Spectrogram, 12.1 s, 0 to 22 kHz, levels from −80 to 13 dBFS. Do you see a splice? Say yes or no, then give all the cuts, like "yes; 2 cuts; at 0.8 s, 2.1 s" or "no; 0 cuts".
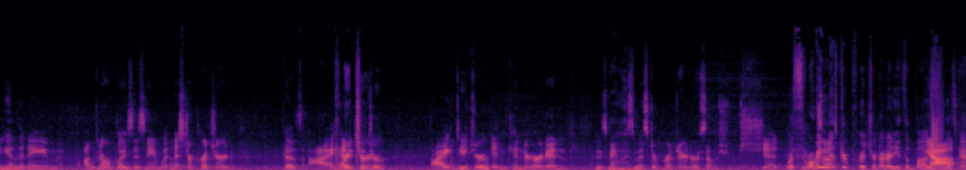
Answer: yes; 4 cuts; at 1.2 s, 2.1 s, 5.6 s, 6.1 s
